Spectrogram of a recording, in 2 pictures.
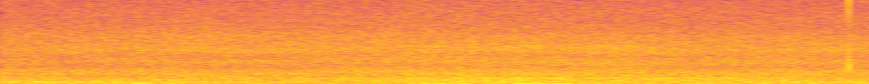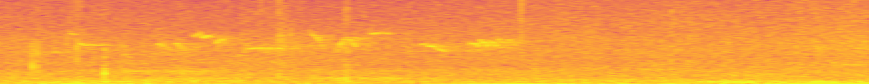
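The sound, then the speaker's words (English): Steady, hissing wind sweeps through trees, a broad rushing noise with soft rustling and low gusty rumbles that swell slightly toward the end. A few faint high chirps flicker in the background. “Whilst I was tidying up, and you can probably hear the wind whistling through the trees now,”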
